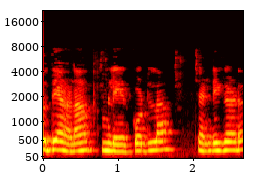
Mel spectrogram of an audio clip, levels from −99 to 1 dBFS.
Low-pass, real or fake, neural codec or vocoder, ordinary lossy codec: none; fake; codec, 16 kHz, 16 kbps, FreqCodec, larger model; none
